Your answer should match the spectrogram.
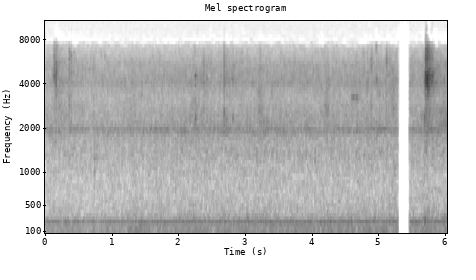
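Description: A steady low electrical-sounding hum with a faint high whine over a light background hiss, carried through an open voice-chat microphone, cutting out to silence for a moment a little after five seconds.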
